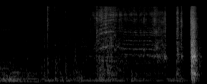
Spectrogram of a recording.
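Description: A power screwdriver whirs, driving a screw.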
